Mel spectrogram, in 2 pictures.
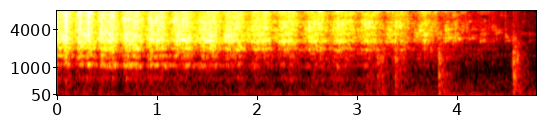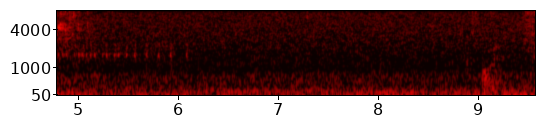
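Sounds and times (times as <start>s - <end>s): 
rainsticks: 0.2s - 4.8s.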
